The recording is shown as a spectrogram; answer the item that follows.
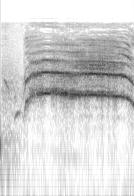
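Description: A goat bleating: one long, loud call held at a steady pitch, starting about a third of a second in and dropping slightly at the very end.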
